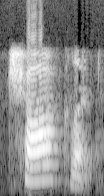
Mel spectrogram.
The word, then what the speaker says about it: chocolate: Chocolate, 2 syllables, not chocolate, but chocolate. The O disappears or is deleted.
